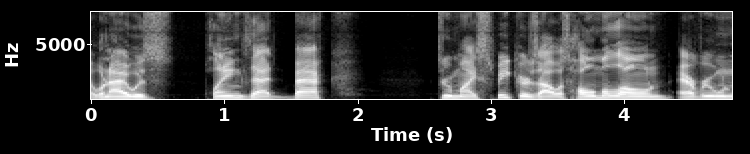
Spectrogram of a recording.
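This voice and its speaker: With an American accent and a normal speaking voice, a man talks at a moderate pace and a fairly high pitch, his intonation fairly even, in a very clean, dry and close recording with a silent background and no echo. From Chicago south suburbs. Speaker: podcast host and music engineer. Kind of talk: casual chat.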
